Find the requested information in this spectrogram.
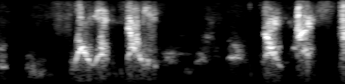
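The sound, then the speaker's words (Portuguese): Many dogs bark in the street in a rapid, loud, uneven series of barks and high yips, with short gaps between the bursts. “tem um monte de cachorro latindo aqui, eu só vou abrir o portão, então não vou conseguir te ouvir direito. Tem muito cachorro na rua”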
